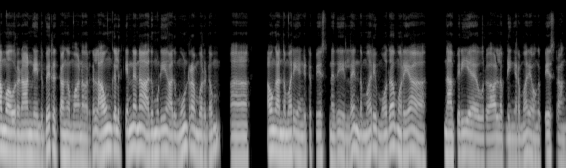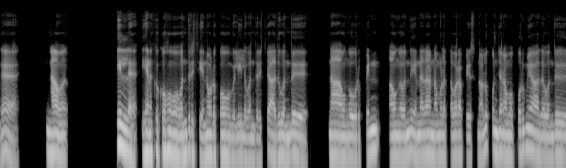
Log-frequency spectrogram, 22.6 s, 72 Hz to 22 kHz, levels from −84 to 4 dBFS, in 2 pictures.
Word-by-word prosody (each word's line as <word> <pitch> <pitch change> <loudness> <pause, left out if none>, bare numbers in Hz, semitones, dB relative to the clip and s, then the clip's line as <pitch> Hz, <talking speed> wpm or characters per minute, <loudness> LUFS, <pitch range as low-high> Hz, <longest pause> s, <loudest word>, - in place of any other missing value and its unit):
ஆமா. 135 -2 +6
ஒரு 115 -1 +2
4,5 115 -2 +3
பேர் 140 +1 +1
இருக்காங்க, 115 -2 +1
மாணவர்கள். 105 +4 -1
அவுங்களுக்கு 135 -2 +2
என்னான்னா, 145 +1 +4
அது 115 +1 +1
முடியும் 130 0 +1
அது 110 - -2
3ஆம் 140 -3 +1
வருடம். 110 +6 -2 0.3
ஆ, - - -1 0.7
அவுங்க 130 0 +4
அந்த 115 0 +4
மாரி 120 +1 +1
என்கிட்ட 105 +2 -4
பேசுனதே 115 0 -4
இல்ல. 100 +2 -4
இந்த 115 -3 0
மாரி 135 +4 0
மொத 115 +6 0 0.2
மொறயா, 120 +3 +1 0.7
"நான் 115 -1 +1
பெரிய, 120 +1 -1 0.3
ஒரு 100 0 -6
ஆள்" 105 0 -1
அப்டிங்கிற 100 0 -5
மாரி, 115 +1 -1
அவுங்க 100 -1 -5
பேசுறாங்க. 105 -1 -5 1.0
நான் 120 -1 +5
வ - - +2 1.2
இல்ல, 135 -5 +6 0.4
எனக்கு 120 +1 +2
கோவம் 120 -3 +3
வந்துருச்சு. 120 0 -1
என்னோட 115 +1 +1
கோவம் 110 -2 +1
வெளியில 105 +1 -2
வந்துருச்சு. 100 +3 -5
அது 110 +1 -1
வந்து, 105 +3 +1 0.7
நான் 110 0 +4
அவுங்க 105 0 0
ஒரு 105 - -4
பெண், 130 +3 +3 0.3
அவுங்க 110 0 +1
வந்து 120 +3 +1
என்னதான் 115 +1 +1
நம்மள 110 0 -1
தவறா 115 +1 -1
பேசுனாலும், 110 +6 -4
கொஞ்சம் 125 -1 +1
நம்ம 110 -1 +1
பொறுமையா, 135 +1 +1
அத 110 - -2
வந்து 110 +2 -1
115 Hz, 155 wpm, -22 LUFS, 110-125 Hz, 1.2 s, ஆமா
